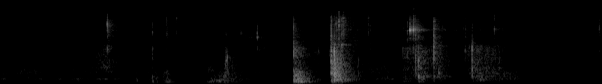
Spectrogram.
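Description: Nail gel jars and a lid being handled on a table: a scattering of light clicks and knocks, about a dozen, most of them in the middle few seconds, as the jars are moved and opened.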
